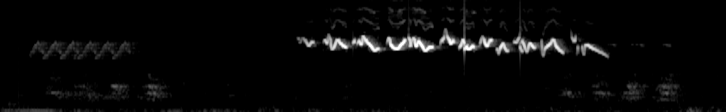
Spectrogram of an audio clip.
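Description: Male ultramarine grosbeak (azulão) singing one loud, warbled phrase of quick up-and-down notes lasting about three seconds, starting a little before halfway and ending on a falling note. A faint fast trill comes near the start.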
